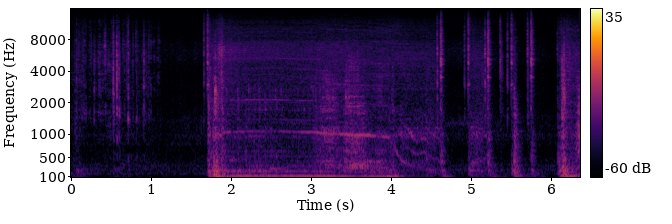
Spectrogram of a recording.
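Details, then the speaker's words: 2000 Ford F250 Super Duty 7.3 diesel power window, after spraying penetrating oil into the track: the motor hum sags and strains near the end of travel as the glass drags. Owner still thinks the track is bent; binding. "still think this uh this track is bent or something"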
